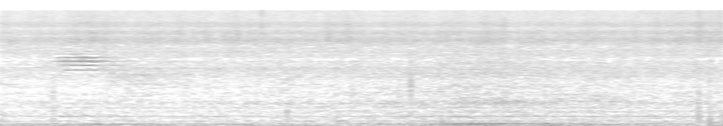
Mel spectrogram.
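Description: Onions and curry leaves sizzle in a pan as a steady, soft frying hiss that runs alone and unbroken at low volume.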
